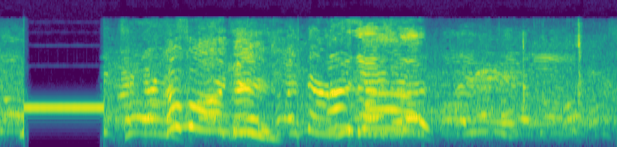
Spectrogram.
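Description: A censor bleep: one steady high beep about half a second long at the start, with the original audio muted beneath it to cover a swear word. Men's excited voices follow at once.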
